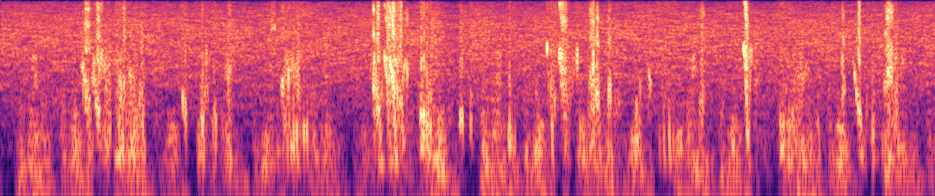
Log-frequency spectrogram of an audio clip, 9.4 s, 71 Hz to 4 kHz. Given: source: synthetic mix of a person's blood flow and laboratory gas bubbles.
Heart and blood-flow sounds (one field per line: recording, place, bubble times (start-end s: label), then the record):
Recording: Doppler ultrasound of blood flow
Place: precordium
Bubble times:
0.79-1.47 s: bubbles
1.79-1.89 s: bubbles
1.95-2.18 s: bubbles
2.25-2.33 s: bubbles
2.67-3.11 s: bubbles
3.69-4.10 s: bubbles
4.16-4.39 s: bubbles
4.57-4.66 s: bubbles
4.69-4.74 s: bubbles
5.04-5.19 s: bubbles
5.44-6.21 s: bubbles
6.34-6.44 s: bubbles
6.46-6.53 s: bubbles
6.55-6.77 s: bubbles
6.95-7.04 s: bubbles
7.39-7.54 s: bubbles
7.76-8.22 s: bubbles
8.40-8.46 s: bubbles
8.51-9.00 s: bubbles
From the record:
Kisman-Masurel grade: 233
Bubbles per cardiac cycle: several, 3 to 8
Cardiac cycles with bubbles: 50 to 99%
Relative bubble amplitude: loud (0.450 to 0.775)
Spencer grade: 3 (all of the cardiac periods contain showers or single bubble signals, but not dominating or overriding the cardiac motion signals)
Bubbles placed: anywhere in the cardiac cycle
